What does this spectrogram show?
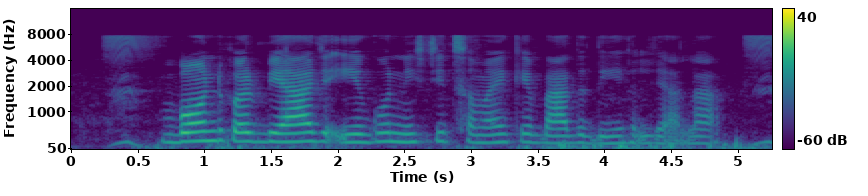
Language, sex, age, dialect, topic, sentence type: Bhojpuri, female, 41-45, Southern / Standard, banking, statement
